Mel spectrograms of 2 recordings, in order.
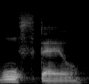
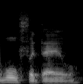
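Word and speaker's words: Wharfedale: It's pronounced Wolfdale. Oh, is it not Wolfaddale? Okay. Warfdale.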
